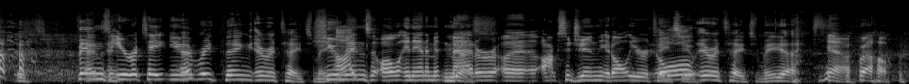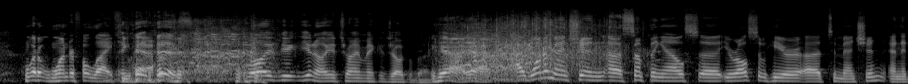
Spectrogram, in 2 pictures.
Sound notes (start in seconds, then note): 0.0 Conan and audience laugh; 10.3 audience laughs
